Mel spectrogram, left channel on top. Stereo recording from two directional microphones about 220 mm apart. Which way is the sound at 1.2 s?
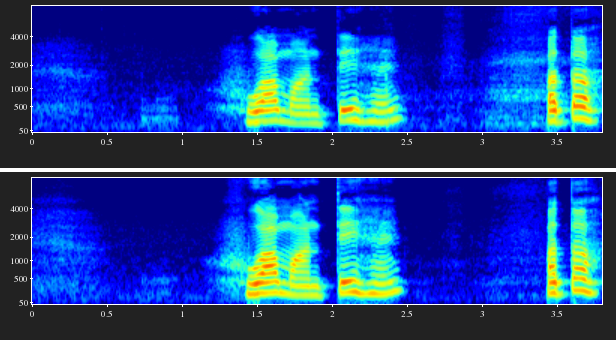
55° right (ahead or behind).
